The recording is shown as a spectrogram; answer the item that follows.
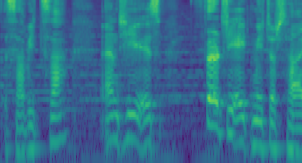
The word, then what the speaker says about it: Savica: Slap Savica, not like I pronounce it all the time wrong, Savica, it's Savica, and he is 38 meters high.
